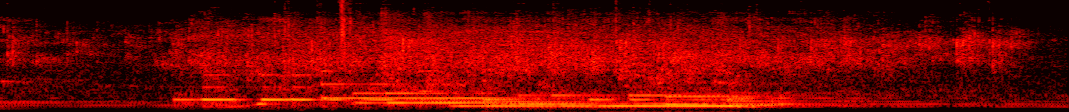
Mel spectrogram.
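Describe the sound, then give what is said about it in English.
An audience applauds in a dense, steady wash of clapping that swells after the first second, holds for several seconds, then gradually thins out, with a faint low tonal hum underneath. “So I don't really know why you're clapping.”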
